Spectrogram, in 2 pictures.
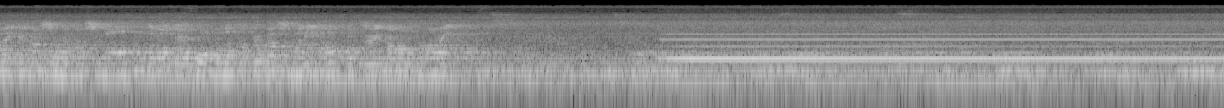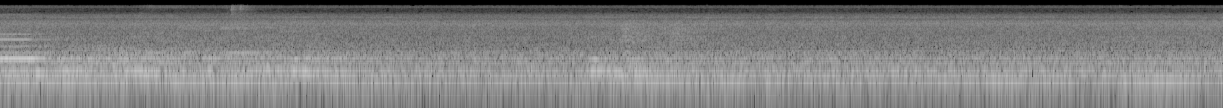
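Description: A train hums steadily.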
